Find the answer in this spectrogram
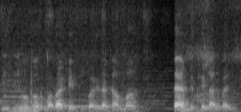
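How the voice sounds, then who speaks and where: A man's voice: mid-range voice, steady tone, fast, faint music behind, natural voice. An actor playing a retired army man visiting his in-laws, polite at first and then insistent on getting answers. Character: retired army man, son-in-law, firm and probing. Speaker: actor in a family drama. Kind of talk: village family drama acting.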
